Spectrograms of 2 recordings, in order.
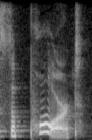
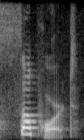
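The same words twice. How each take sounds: First: The stress is on the second syllable. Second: The stress is on the first syllable. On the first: The speaker calls it right. "we pronounce it as a support" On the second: The speaker calls it wrong. "not support"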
